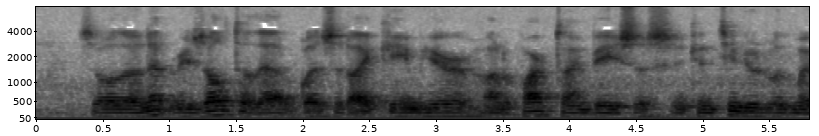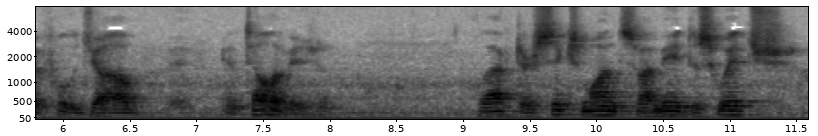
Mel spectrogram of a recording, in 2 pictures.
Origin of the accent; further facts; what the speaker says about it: Peshtigo, Wisconsin, United States; they made the first laminated wood arches in my hometown of Peshtigo.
